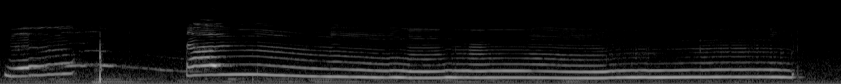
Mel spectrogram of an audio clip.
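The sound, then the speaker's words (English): A cat, Bonanza Jellybean, yowls during a fearsome standoff in a long, drawn-out wail, starting with a short cry, then rising into a sustained, wavering howl for several seconds before stopping abruptly. Fairly loud, no talking. “I leave Bonanza Jellybean to her fearsome standoff”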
